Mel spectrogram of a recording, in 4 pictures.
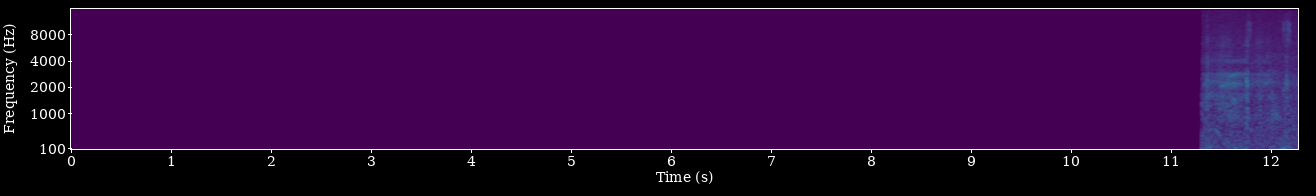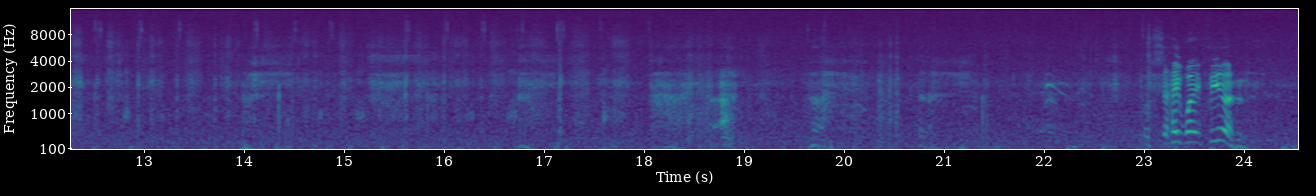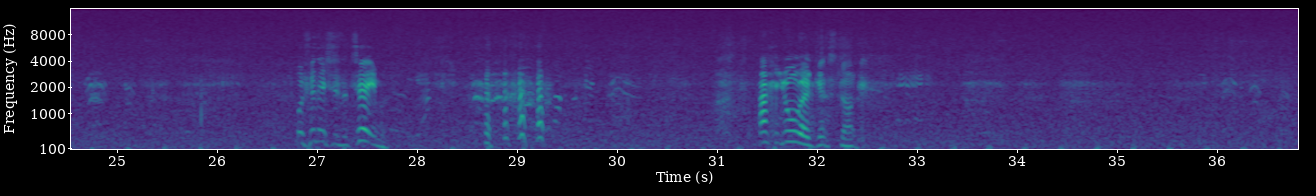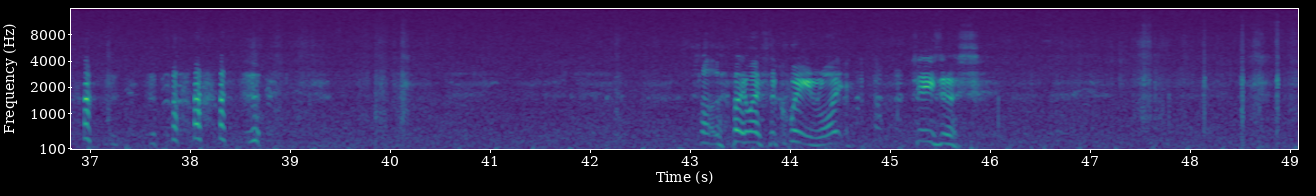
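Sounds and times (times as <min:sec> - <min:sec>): heavy breathing: 0:11.3 - 0:23.0, 0:24.0 - 0:26.8, 0:30.1 - 0:31.4, 0:32.4 - 0:37.6, 0:38.4 - 0:43.0, 0:45.8 - 0:49.0
footsteps running on grass: 0:11.3 - 0:25.3, 0:45.7 - 0:49.0.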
